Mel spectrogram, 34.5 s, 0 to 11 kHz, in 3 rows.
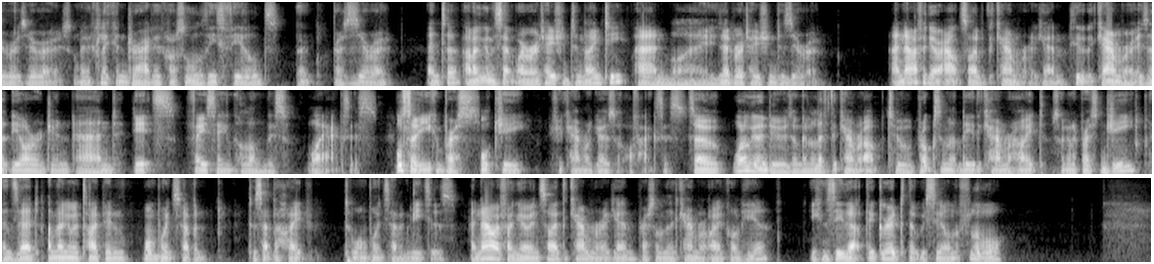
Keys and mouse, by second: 5.5 click, 7.3-8.5 drag, 11.3-13.8 middle drag, 14.1-15.3 middle drag, 15.8 g, 16.6 alt+g, 18.3-19.1 middle drag, 19.9 shift+middle drag, 21.0-22.0 middle drag, 22.7-27.0 middle drag, 22.7 g, 27.5 middle click, 30.7-32.0 middle drag, 32.7-34.4 middle drag.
